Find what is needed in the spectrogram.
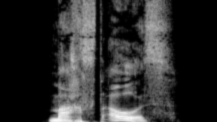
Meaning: second-person singular present of ausmachen
- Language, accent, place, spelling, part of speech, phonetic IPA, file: German, Germany, Berlin, machst aus, verb, [ˌmaxst ˈaʊ̯s], De-machst aus.ogg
